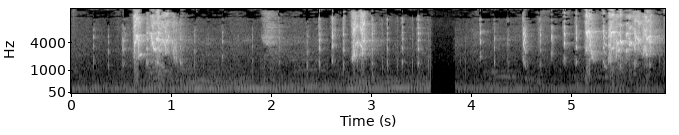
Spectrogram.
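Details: Lovebirds whose calls are used to arouse breeding urge in males and females: loud bursts of grating, high squawking alternating with quick sharp chips, a brief silent gap midway, and a constant low hum.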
